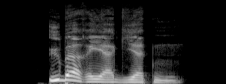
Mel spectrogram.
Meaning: inflection of überreagieren: 1. first/third-person plural preterite 2. first/third-person plural subjunctive II
- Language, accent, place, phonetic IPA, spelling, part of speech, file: German, Germany, Berlin, [ˈyːbɐʁeaˌɡiːɐ̯tn̩], überreagierten, verb, De-überreagierten.ogg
